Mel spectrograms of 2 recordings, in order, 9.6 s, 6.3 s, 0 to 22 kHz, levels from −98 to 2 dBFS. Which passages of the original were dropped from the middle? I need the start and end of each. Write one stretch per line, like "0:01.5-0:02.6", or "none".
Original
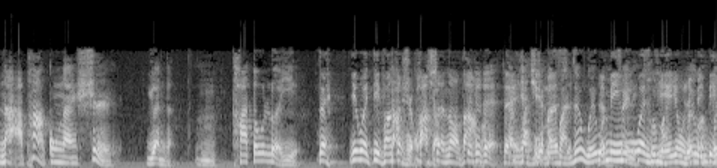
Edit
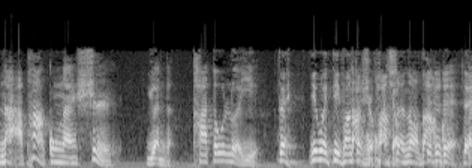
0:02.5-0:03.0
